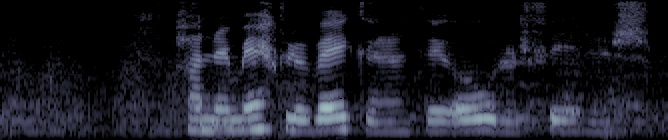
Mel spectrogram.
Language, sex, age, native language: Icelandic, female, 11, Icelandic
